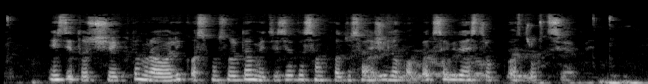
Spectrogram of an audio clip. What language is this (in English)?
Georgian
